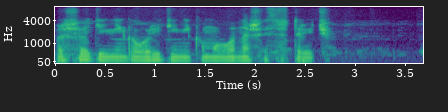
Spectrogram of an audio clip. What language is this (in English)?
Russian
